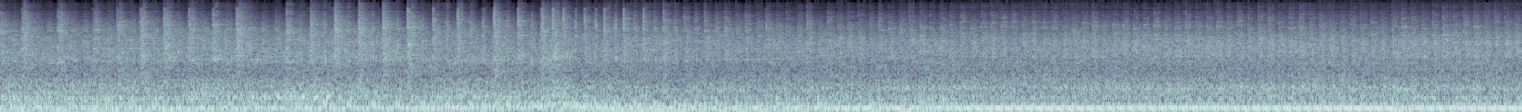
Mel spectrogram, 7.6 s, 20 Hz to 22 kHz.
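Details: Nibbi G619 walk-behind tractor engine after carburettor work to cure hunting; throttle at lowest position, low even idle with steady beat and no surging, like a sewing machine, much better.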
